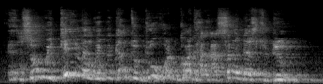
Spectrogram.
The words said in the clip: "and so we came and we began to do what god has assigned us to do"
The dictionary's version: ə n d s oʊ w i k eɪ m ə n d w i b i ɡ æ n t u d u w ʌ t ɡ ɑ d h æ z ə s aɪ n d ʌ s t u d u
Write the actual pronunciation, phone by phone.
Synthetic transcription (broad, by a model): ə n s oʊ w i k eɪ m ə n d w i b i ɡ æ n t u d u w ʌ t ɡ ɑ d h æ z ə s aɪ n d ʌ s t u d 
